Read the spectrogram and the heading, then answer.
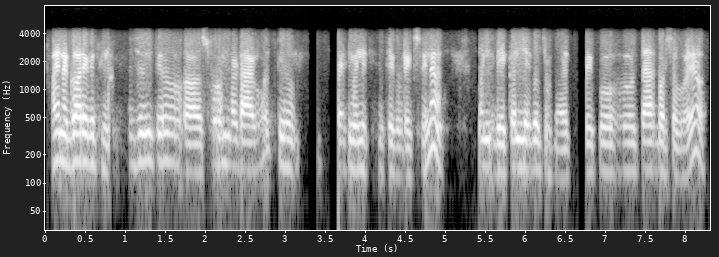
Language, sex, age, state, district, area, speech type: Nepali, male, 30-45, West Bengal, Darjeeling, rural, conversation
